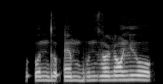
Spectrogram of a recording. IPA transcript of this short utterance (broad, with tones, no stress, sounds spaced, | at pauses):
ʔ ʊ˧˥˧ n d ʊ˥˧ ʔ ɛ̃˧˥˧ m b u˧˥˧ n z ɔ̃˥ ɳ ɔ̃˥ lʲ o˥˧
